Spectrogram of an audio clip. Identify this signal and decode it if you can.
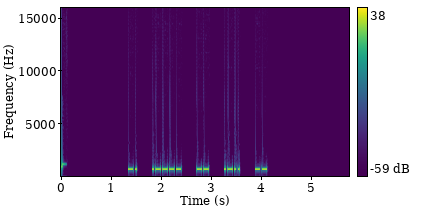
Morse code, heard as a keyed tone, about 34 wpm, spaced as for 20 wpm, 700 Hz. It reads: N1MLM
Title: USA Call Signs - 3x Character Spacing - 35wpm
